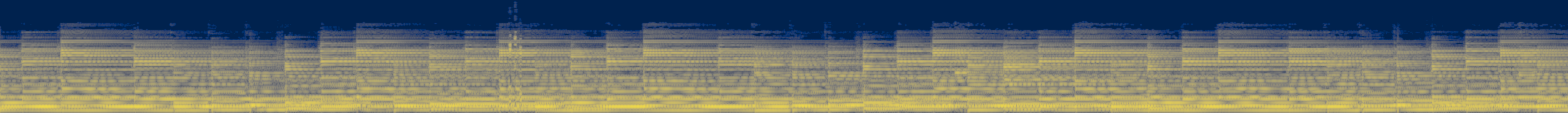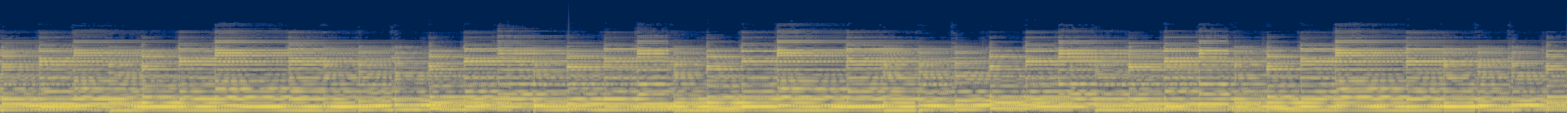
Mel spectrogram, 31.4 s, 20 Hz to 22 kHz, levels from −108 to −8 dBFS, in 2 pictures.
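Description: From 5.09 to 5.22 s, frames play out of order. Two neighbouring blocks of about 52 ms each were swapped, which fits two frames per block. The stretch sounds like a brief garbled flutter. No time is lost.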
